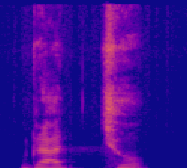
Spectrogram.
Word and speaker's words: গ্রাহ্য: আবার দেখো, গ্রাহ্য, এখানে কিন্তু ধ্বনি কীরকম উচ্চারণ হচ্ছে, বর্গীয় জ ও ঝ একসাথে উচ্চারিত হচ্ছে।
